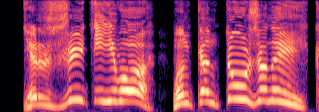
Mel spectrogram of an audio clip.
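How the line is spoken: Shout. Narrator (Russian): крикнул Андрей старшине

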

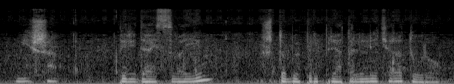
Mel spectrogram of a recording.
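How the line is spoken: Undertone. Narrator (Russian): хозяин вполголоса сказал

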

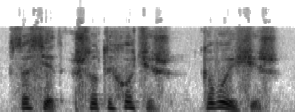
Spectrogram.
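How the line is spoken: Calm, puzzled question. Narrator (Russian): Трофим Семенович, ничего не понимая, спокойно спросил

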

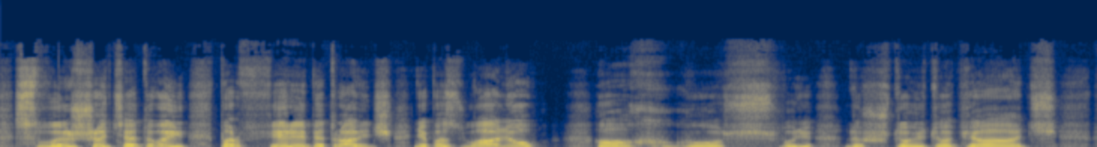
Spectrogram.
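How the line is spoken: Terrified cry. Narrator (Russian): вскрикнул, по-видимому, в совершенном испуге Порфирий Петрович

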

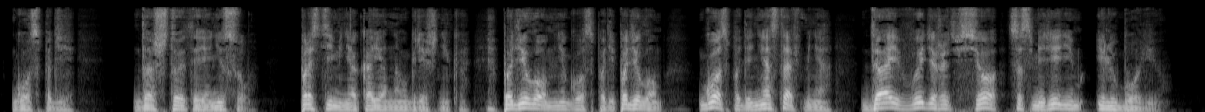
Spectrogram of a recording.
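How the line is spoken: Frightened. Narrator (Russian): испуганно произнес

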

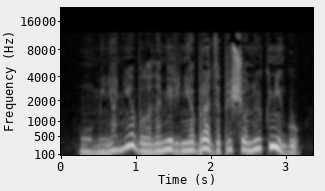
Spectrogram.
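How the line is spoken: Frightened monk. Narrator (Russian): испуганно ответил монах

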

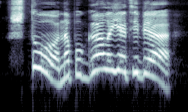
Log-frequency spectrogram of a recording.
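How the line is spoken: Cheerful shout. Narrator (Russian): весело закричала 5

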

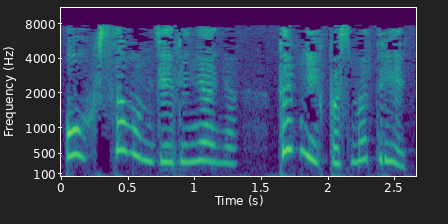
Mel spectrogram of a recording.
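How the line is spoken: Impatient exclamation. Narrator (Russian): с нетерпением воскликнула Элси

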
